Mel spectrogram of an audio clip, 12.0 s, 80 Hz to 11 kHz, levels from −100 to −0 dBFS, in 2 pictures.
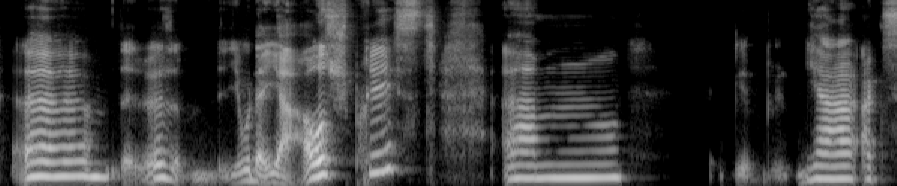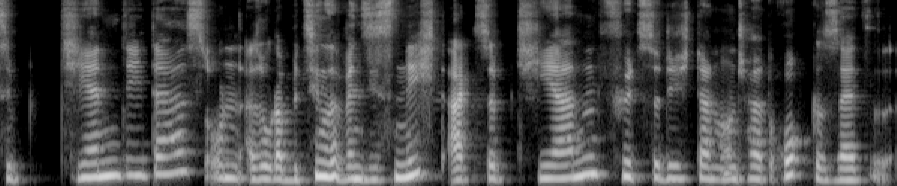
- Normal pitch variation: Yes, average, 3.2 semitones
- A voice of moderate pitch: No, high, 230 Hz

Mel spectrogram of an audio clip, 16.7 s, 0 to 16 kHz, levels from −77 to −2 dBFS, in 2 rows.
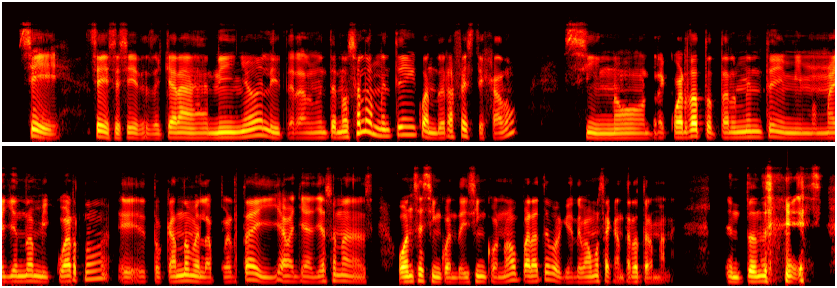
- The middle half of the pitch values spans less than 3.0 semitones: Yes, narrow, 2.6 semitones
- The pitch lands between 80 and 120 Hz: No, low, 130 Hz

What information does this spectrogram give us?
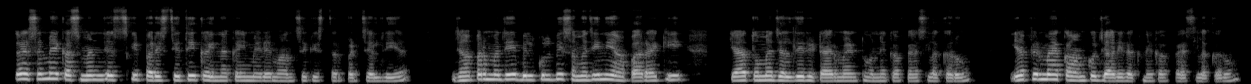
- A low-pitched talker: No, medium, 185 Hz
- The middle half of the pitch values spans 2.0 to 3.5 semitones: No, average, 4.1 semitones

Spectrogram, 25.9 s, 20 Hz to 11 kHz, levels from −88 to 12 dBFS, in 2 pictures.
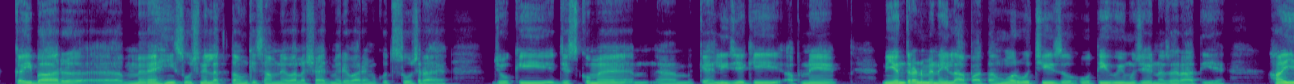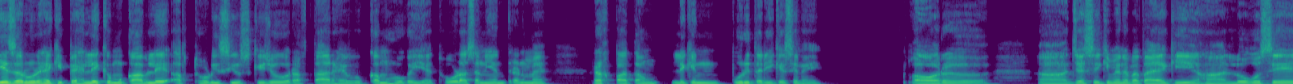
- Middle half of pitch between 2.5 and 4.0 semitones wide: Yes, average, 2.9 semitones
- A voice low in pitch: Yes, low, 115 Hz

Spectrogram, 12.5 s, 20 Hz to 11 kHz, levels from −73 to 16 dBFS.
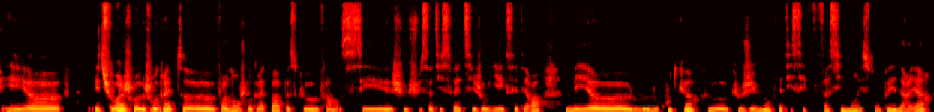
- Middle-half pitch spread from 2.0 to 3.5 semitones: No, average, 4.3 semitones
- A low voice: No, high, 190 Hz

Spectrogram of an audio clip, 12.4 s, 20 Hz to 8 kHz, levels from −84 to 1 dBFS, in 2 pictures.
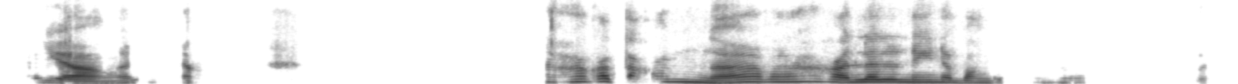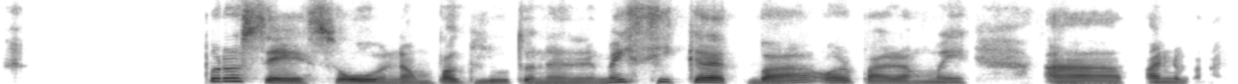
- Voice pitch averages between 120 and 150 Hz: No, high, 195 Hz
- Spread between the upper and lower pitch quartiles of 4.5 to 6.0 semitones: Yes, average, 5.1 semitones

